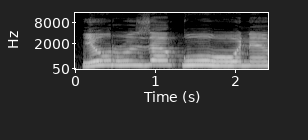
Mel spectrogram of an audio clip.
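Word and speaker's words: يُرْزَقُونَ: Yurzaquuna fiha bighhairi hisab. Yurzaquuna. rnya ro tafkhim yurzaquuna qu panjang dua ketukan karena ada wau mati diawali dengan dommah atau wau mati sebelumnya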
